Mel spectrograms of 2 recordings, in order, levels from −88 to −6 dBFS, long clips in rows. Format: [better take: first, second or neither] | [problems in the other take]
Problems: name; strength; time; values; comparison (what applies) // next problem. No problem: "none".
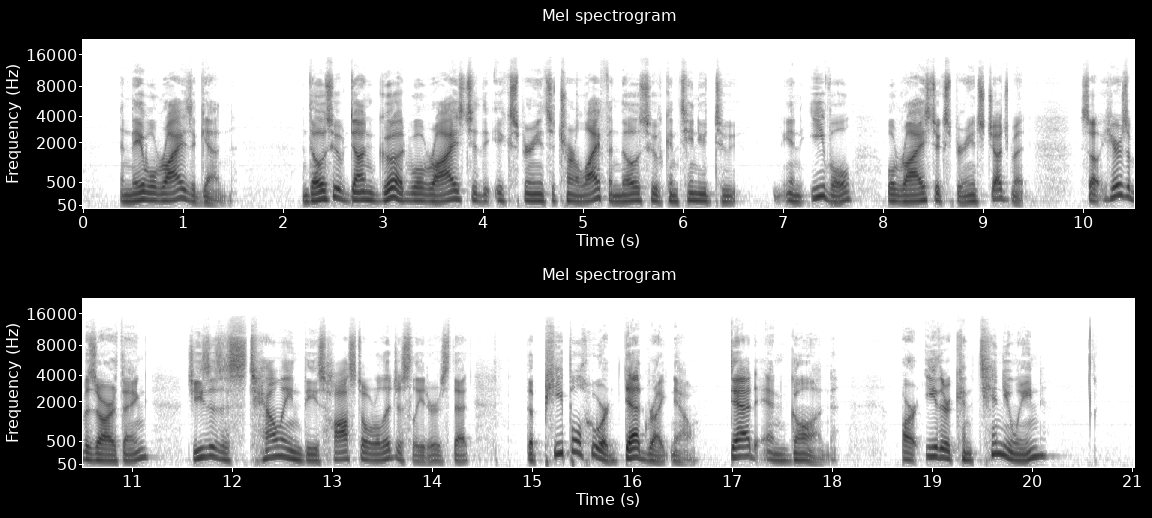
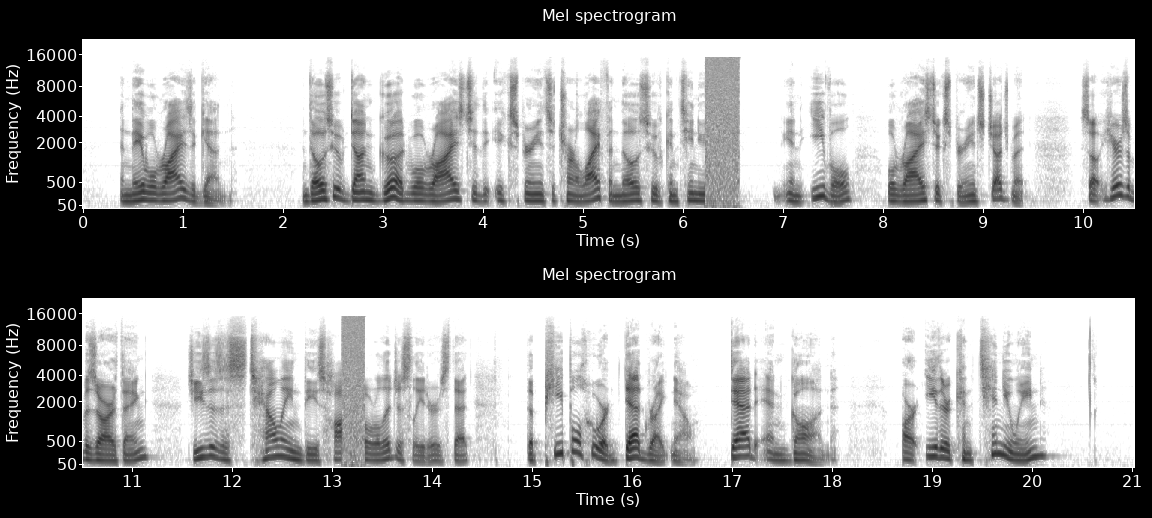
first | audio cutting out; filled with static; at 6 s and at 13 s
